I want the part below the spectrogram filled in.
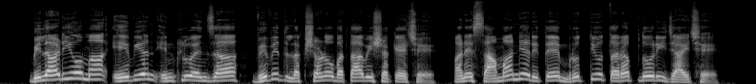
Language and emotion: Gujarati, neutral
